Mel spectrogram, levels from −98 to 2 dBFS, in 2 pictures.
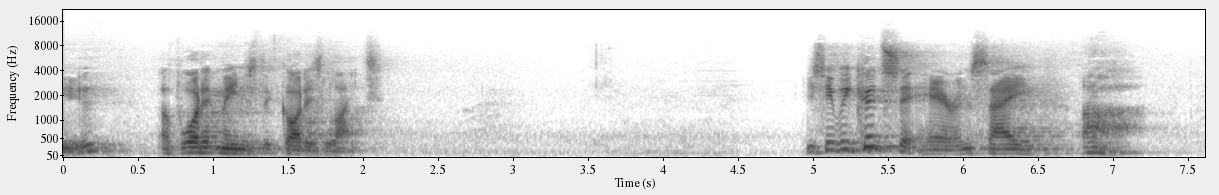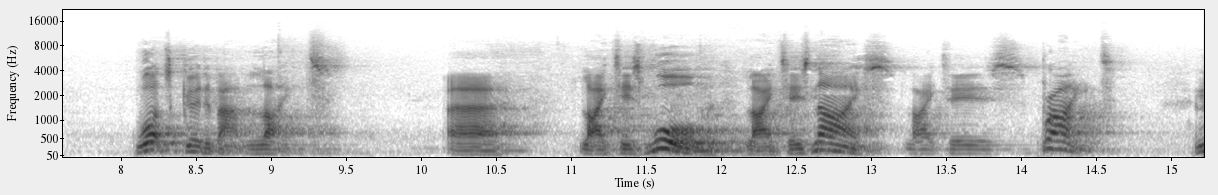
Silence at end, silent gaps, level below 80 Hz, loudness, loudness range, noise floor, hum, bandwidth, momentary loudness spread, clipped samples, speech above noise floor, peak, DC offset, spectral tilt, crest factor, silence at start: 0 s; none; -72 dBFS; -27 LUFS; 8 LU; -74 dBFS; none; 10 kHz; 18 LU; under 0.1%; 46 dB; -8 dBFS; under 0.1%; -4.5 dB/octave; 22 dB; 0 s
